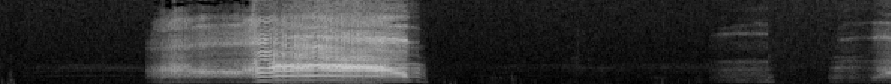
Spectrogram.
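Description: A frog lets out a loud, harsh squealing cry, then short squeaks.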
